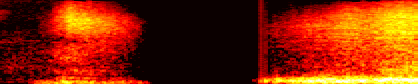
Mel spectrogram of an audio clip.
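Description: Two whoosh sound effects for a logo transition: a short, light one right at the start, then, after a brief silence, a longer and louder whoosh with a deep rumble that swells near the end.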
